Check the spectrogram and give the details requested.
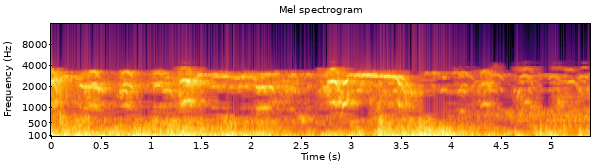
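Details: Newly airborne gull chicks give many overlapping shrill squealing calls, some sliding downward, in a continuous chatter above steady low wind noise.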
